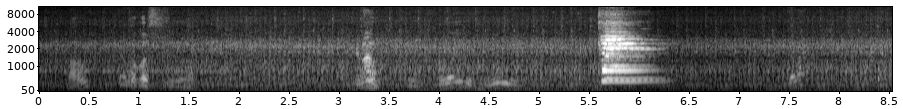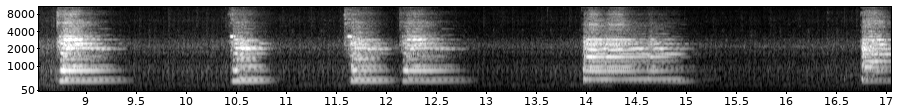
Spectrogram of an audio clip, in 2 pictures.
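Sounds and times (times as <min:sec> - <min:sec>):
two-tone bus horn blasts: 0:05.6 - 0:06.4, 0:08.7 - 0:09.6, 0:10.4 - 0:11.0, 0:11.6 - 0:13.0, 0:13.9 - 0:15.2, 0:16.7 - 0:17.0.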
